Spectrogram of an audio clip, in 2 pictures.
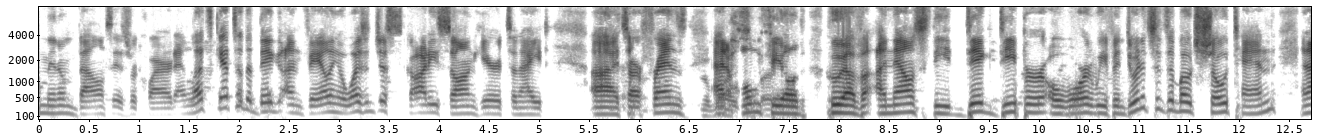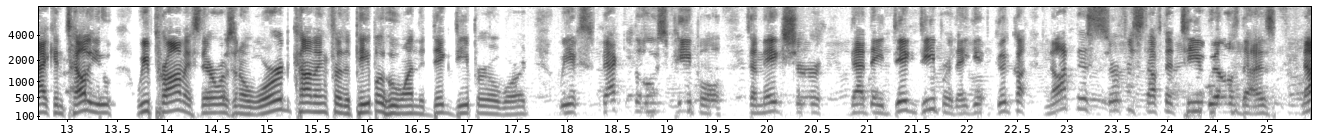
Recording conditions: busy venue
